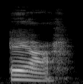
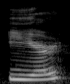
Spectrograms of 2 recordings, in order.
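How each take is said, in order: First: It is pronounced with Portuguese letter sounds. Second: It is pronounced with English sounds. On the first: The speaker calls it wrong. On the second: The speaker calls it right.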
